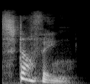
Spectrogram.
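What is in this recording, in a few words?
"stuffing", English, uk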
